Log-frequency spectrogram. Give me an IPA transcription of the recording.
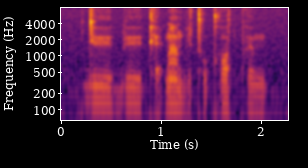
dyː byː kʰɛ̰ɓãbi tʰukʰɔtpʰøm

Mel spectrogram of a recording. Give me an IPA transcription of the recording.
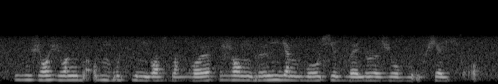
vuʒɔ ʒoŋ dˤa̰v mboçuɲɔv dˤəvʁʷœ | ɮɔŋɡø ɲaŋvo ɕəi̯vɛi̯ ɹəʒov ðṵvʃɛi̯çɔ̰

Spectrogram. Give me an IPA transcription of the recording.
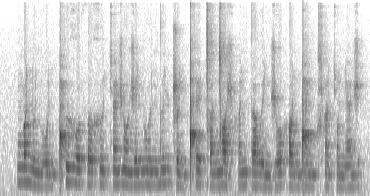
ŋɒ˦ɲo˨ɲβo˨ɲ ǃʰɯ˦ɣo˧ θɤ˧xɯ˦˨ cɛ̃˦ʒ ɾõ˧ʒɛ˦ɲ βɯ˧ɲ dɯ˦ɲ ʈ͡ʂɤ˨ɲǃʰe˦˨ǀɐ˧ŋ͡ǀɒ˦˨ʒ hɐ̃˦ɲ tɐ˧βe˨ɲ ʒo˦hɒ˧ɲŋ͡ǃɛ̃˧ɲ t͡ɕʰɐ̃˧cõ˨ɲɛ̃˧ʒ

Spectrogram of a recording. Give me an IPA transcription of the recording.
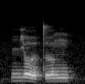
n̪jo˥˨ʊ̯t̪ʊ˦ŋ

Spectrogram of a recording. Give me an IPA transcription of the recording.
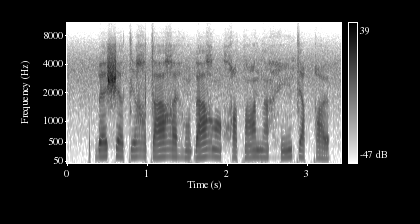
ɓɛ ʃɛə̯tiʁət aʁɛ ɦõɗaʁɔ̃ χutˤãdã hĩte qœ

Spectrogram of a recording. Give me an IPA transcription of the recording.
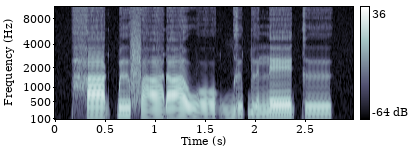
haː˧k͡pɨ˦faː˨ ɾaː˧woː˨ ɡ͡bɨ˧ɓɨ˧ neː˦ kɨ˦

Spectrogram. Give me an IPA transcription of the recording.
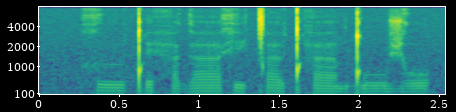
xɵːǃɛhaɡaː xeǀaɐ̯ǃʰaːmŋ͡ǃoː ʒɔ

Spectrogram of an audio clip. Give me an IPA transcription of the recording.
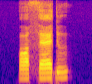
ɑθæɗɯ

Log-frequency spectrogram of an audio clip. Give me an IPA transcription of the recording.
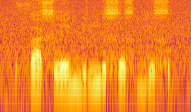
θa˨˩xlɪ˩˥nʲʊ˩˥ŋɪ˦˥x ə˨˩xbʲə˧˩˧x

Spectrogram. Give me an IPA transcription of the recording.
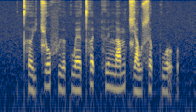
t̪ʰə˧˩j t͡ɕo˨˦ fɨ˧˩ə̯kwɛ˨˩ t̪ʰə˦˥t̚hɨ˧na˨˦m t͡ɕa˨˩wsə˦˥p̚kwo̰˧˨ʔ

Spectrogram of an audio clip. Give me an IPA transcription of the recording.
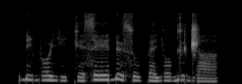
ɗi˧boː˧jiː˨ ke˨seː˦ ɗɨ˦˨su˨pɛ˨ jo˧ɡɨ˦d͡ʒa˨

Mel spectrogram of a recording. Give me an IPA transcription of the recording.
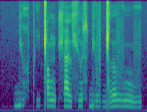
bʲuxpʰi̤ǁɔŋt͡ʃʰal ɕusbʲɤvɡ͡ǁɤ vuv

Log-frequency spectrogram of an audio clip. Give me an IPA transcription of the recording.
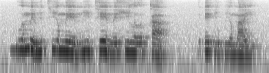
bu˧˥ə̯me˧˩ ʋi˧˥t̪ʰi˧ə̯meː˧˩ miː˥˨t̪ʰeː˥˨me˧˥ hi˧lɤː˧t̚ka˧˩ | ʔe˧ʔi˩wpi˩ə̯ ma˩j

